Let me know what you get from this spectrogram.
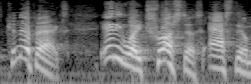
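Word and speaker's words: Knipex: that's from canipex yes it's cu nepex is the right way to say it's not nippex it's kinepax anyway trust us ask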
